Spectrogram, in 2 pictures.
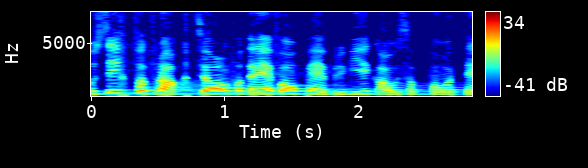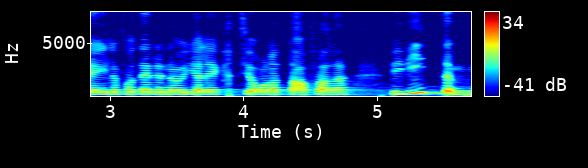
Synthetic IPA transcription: usːɪχtfɔfɾɑkt͡sjoːnfɔd̪əɾɛfɔʊpʰeːbəɾʋiəkɑwsofoːrtɛɪləfɔd̪ɛɾənœʏəlɛkχt͡sjoːnət̪ɑfələ | b̥iʋit̪əm

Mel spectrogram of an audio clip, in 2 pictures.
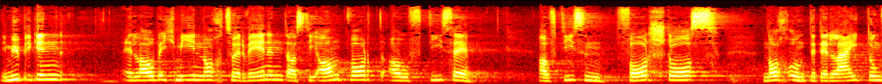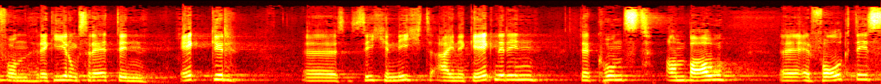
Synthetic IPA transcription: ɪmyːbʁɪɡən | ɛʁlaʊbəɪçmiːɾnɔχt͡suɛɾvɛːnənd̥ɑsd̥iːɑntvɔɾtaʊfiːzə | aʊfd̥iːzn̩foːɾʃtoːs | nɔχʊntədeːɐlaɪtʊŋfɔnʁɛɡiːɾʊŋsʁɛːtɪnʔɛkəɾ | z̥ɪçəɾnɪçtaɪnəɡeːɡnəɾɪnd̥eːɾkʰʊnstɑmbaʊʔɛɾfɔlktɪst

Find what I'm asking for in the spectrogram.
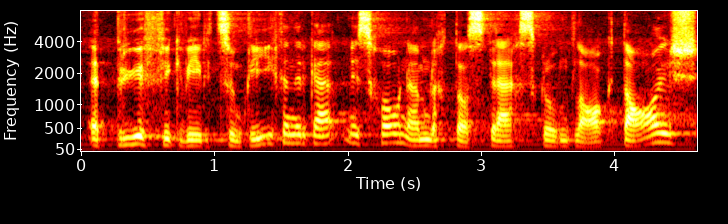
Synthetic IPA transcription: əpryəfiɡvɪrt̚t͡sʊmɡ̥liːχənɛɾɡæːb̚nɪsχoːnæmləχd̥ɑstræχt͡ssɡ̥ɾʊndlɑːɡd̥ɑːɪʃ

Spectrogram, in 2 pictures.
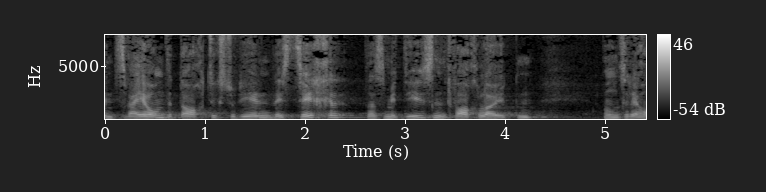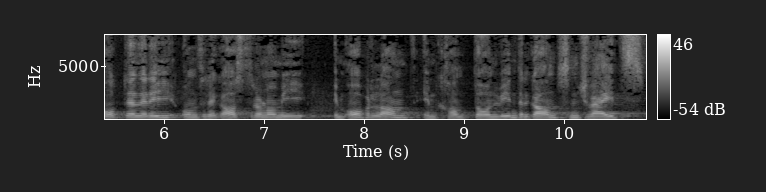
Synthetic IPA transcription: d̥ent͡svaɪhʊndətɑχt͡sɪçʃtudiːʁəndənɪstsɪçəd̥ɑsmɪt̚d̥iːzn̩fɑχlœʏtən | ʔʊnzəʁəhotɛləʁiːʔʊnzəʁəɡɑstʁonomiːɪmʔoːbəɾlɑndɪmkʰɑntoːnviːɪndeːɐɾɡɑnt͡sn̩ʃv̥aɪt͡s

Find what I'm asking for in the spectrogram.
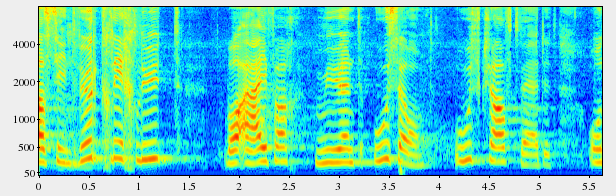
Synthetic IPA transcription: ɑsːɪndʋɪɾklɪχlyːt | ʋoʔaɪfɑχmyəndusəʊnd | uːskʃɑftvɛɾdət | ʊn

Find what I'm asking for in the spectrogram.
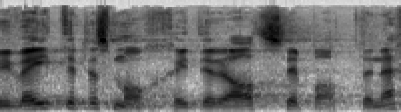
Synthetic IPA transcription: iʋeɪt̪ɪɾdɑsmɑχəɪdəɾɑːt̪sd̥eb̥ɑ̰t̪ːənæ

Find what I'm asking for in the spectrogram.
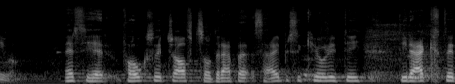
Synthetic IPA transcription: ɑ̰ | mɪɾsihɛɾfɔlˠksʋɪɾtʃɑftsɔd̪əɾæb̥əsaɪbəɾsɛkʰjuːɾit̪id̥iɾækχt̪ə

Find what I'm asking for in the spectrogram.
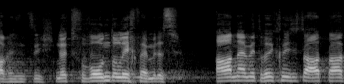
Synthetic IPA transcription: visnsɪʃnøtfəʁʋʊndəʁlɪχvɛnmədas | aːnɛmədʁykχiːsəsaːtʁaː

